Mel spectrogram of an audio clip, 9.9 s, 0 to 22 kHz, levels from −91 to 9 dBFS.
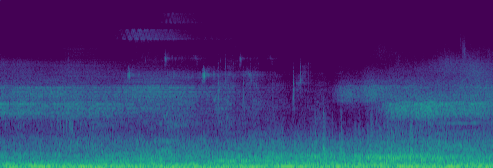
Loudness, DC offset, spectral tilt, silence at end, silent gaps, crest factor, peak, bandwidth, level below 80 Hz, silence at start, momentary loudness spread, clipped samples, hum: -28 LUFS; under 0.1%; -9.5 dB/octave; 0 s; none; 10 dB; -12 dBFS; 4.1 kHz; -26 dBFS; 0 s; 3 LU; under 0.1%; none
